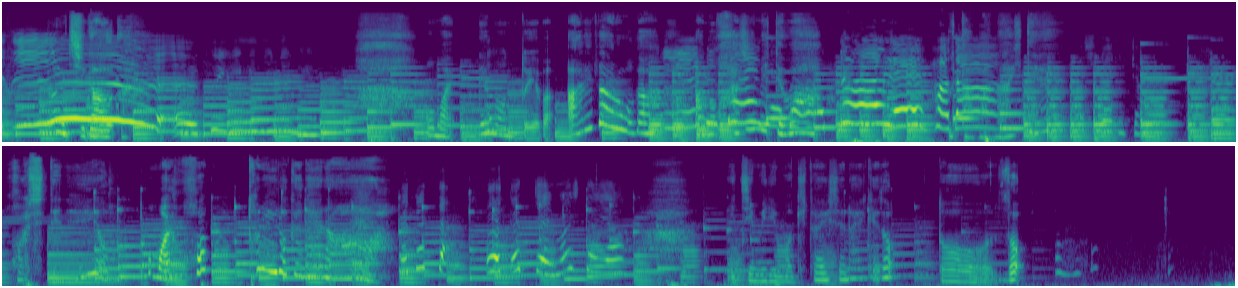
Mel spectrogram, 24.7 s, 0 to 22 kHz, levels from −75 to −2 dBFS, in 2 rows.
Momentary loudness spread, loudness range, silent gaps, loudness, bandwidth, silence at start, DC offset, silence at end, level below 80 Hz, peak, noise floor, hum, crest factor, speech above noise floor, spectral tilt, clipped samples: 16 LU; 13 LU; none; -19 LUFS; 17 kHz; 0 s; under 0.1%; 0 s; -44 dBFS; 0 dBFS; -56 dBFS; none; 20 dB; 37 dB; -4.5 dB/octave; under 0.1%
